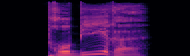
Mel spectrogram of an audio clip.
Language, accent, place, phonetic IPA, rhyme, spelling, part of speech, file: German, Germany, Berlin, [pʁoˈbiːʁə], -iːʁə, probiere, verb, De-probiere.ogg
- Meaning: inflection of probieren: 1. first-person singular present 2. first/third-person singular subjunctive I 3. singular imperative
